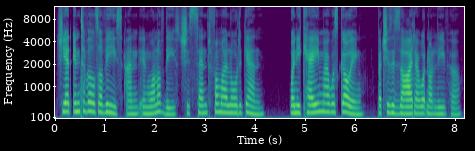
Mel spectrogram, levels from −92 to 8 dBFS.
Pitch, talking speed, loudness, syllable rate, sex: 220 Hz, 220 wpm, -18 LUFS, 5.3 syllables/s, female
